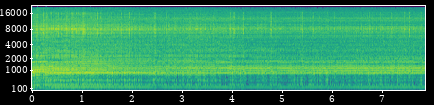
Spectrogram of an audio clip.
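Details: FTX Carnage nitro RC car engine started with a charged glow plug igniter: high, buzzy, steady tone holding constant pitch without stumbles or cutting out; the small nitro engine runs cleanly.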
